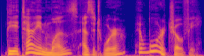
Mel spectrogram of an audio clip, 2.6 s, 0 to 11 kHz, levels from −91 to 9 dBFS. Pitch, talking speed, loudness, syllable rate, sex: 155 Hz, 210 wpm, -19 LUFS, 5.9 syllables/s, male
